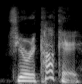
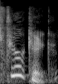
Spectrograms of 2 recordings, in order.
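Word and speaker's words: furikake: I think I mispronounced it last time I talked about it because it looks like it should be furake, but I think it's fur cake.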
